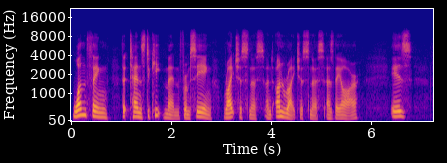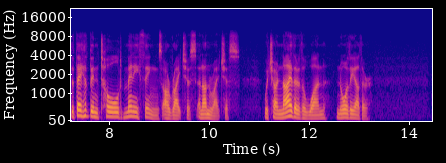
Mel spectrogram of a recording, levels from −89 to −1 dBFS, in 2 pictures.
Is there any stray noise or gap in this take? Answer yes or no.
no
